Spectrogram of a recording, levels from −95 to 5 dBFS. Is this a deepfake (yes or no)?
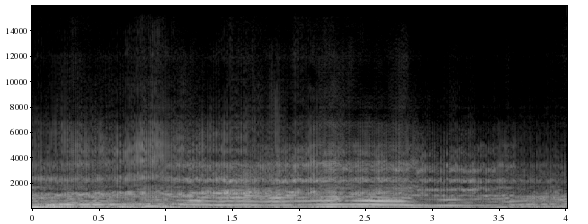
yes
